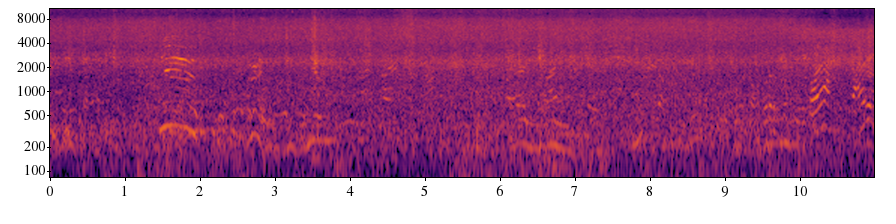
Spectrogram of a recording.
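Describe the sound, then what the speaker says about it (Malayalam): Steady broadband rush of the Thusharagiri waterfall, low on water, close and continuous, with scattered voices and distant chatter mixed in. "Yes, Thusharagiri waterfalls."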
